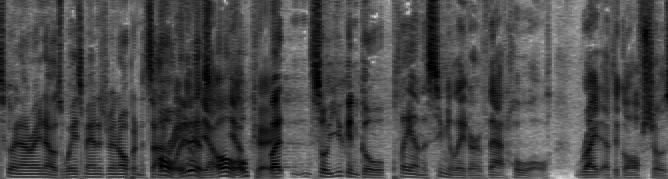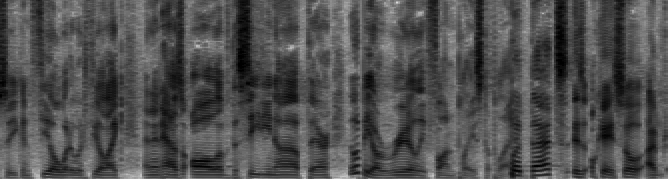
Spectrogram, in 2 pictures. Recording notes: live at the 2024 MN Golf Show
